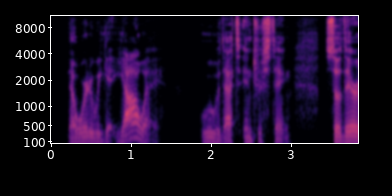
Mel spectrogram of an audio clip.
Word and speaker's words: Yahweh: Well, it in ancient Hebrew it's believed it wouldn't have been Yave. It would have been Ya. Yahweh, right? the the H would be pronounced Yahweh.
